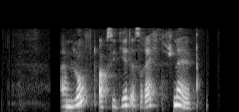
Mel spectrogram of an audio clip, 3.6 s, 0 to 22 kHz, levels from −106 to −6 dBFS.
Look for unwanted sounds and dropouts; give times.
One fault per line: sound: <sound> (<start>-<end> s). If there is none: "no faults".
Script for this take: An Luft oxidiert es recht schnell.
no faults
